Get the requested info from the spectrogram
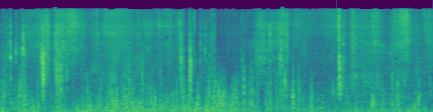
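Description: Steady low rumble and wind buffeting the microphone while riding in a bass boat towed on its trailer along a street, with many small clicks and knocks scattered through it.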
